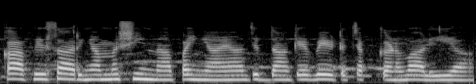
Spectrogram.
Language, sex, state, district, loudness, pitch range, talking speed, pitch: Punjabi, female, Punjab, Kapurthala, -15 LUFS, 210-235 Hz, 125 wpm, 225 Hz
